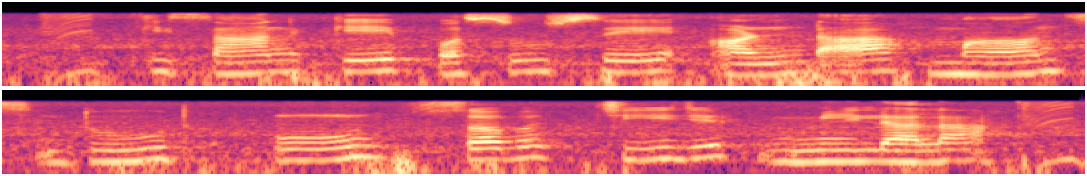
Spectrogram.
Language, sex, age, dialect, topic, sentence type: Bhojpuri, female, 31-35, Western, agriculture, statement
